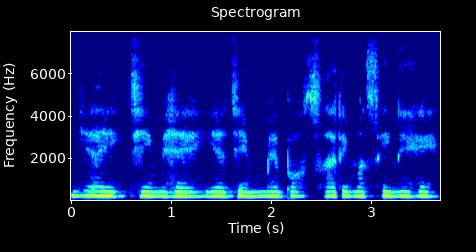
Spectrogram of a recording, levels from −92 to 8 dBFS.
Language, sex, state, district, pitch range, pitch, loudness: Hindi, female, Uttar Pradesh, Etah, 205-210 Hz, 210 Hz, -37 LUFS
